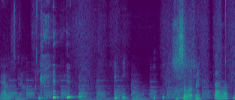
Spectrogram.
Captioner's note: laughs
